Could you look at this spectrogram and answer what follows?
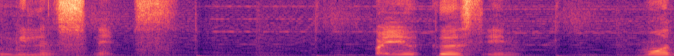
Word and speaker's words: SNP: SNPs, pronounced SNP.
